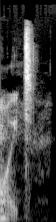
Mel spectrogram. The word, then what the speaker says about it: Benoit: I used to call him Chris Benoit. – Same here. Benoit. When I first moved to the US, I couldn't pronounce his name, so I said Chris Benoit. And I did get make fun of it.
